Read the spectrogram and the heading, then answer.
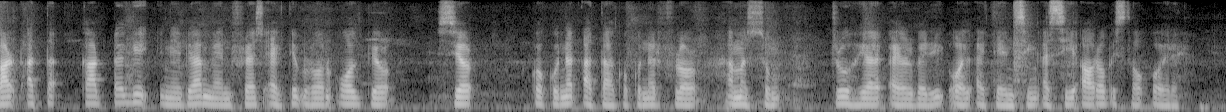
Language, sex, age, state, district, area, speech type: Manipuri, male, 18-30, Manipur, Churachandpur, rural, read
